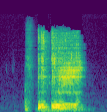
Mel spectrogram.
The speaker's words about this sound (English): That was a that was a poopy fart.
